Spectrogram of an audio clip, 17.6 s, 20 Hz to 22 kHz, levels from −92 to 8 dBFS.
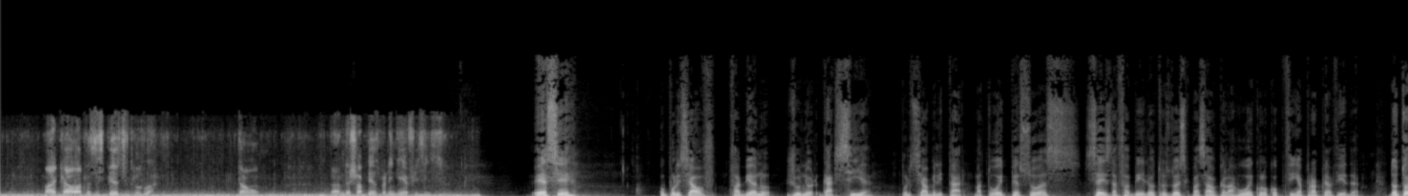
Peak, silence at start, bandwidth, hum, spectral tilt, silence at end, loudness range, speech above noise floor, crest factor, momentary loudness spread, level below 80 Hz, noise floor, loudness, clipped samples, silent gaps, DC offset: -2 dBFS; 0 s; 16 kHz; none; -6 dB/octave; 0 s; 4 LU; 35 dB; 22 dB; 12 LU; -38 dBFS; -58 dBFS; -24 LUFS; under 0.1%; none; under 0.1%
